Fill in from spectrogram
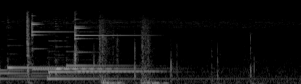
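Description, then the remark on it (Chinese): A doorbell at Naimiko's house in Japan rings with two bright chime tones, ding-dong, followed by a few soft knocking thumps and shuffling steps, with no one speaking. “按门铃吧，许琪。”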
